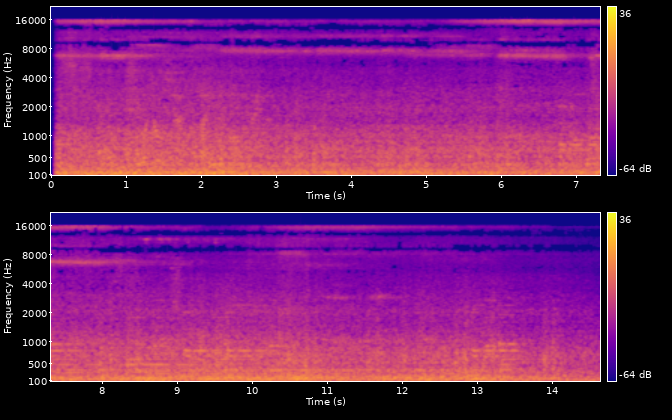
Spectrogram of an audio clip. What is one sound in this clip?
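A high-speed train rumbles and hums steadily as it slowly rolls past nearby.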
